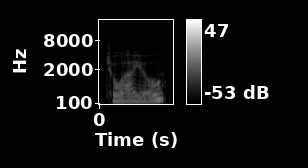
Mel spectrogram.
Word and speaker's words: 좋아요: 좋아요, 좋아요. Again, here it is silent.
